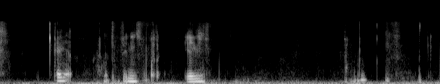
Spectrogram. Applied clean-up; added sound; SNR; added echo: neural diffusion model UNIVERSE++.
